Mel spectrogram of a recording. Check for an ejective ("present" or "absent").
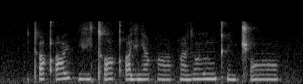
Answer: present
